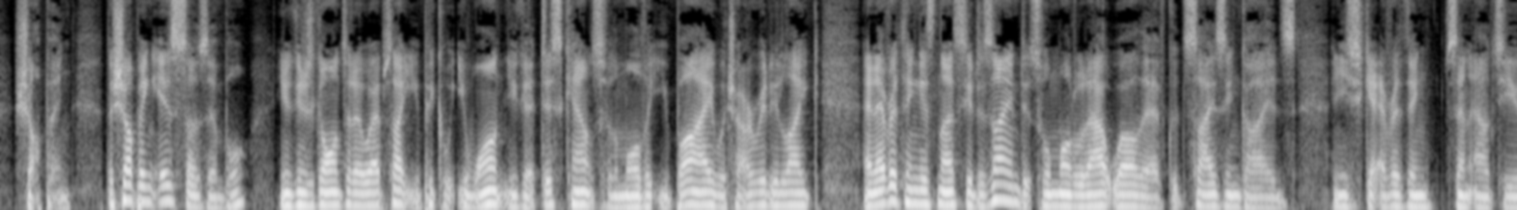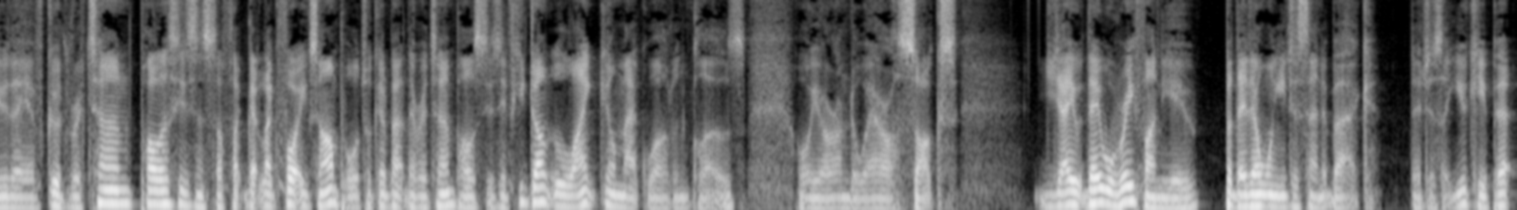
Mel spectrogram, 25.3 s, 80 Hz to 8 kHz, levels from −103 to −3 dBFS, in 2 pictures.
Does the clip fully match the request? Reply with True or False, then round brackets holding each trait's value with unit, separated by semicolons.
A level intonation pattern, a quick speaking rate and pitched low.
False (3.5 semitones; 250 wpm; 120 Hz)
